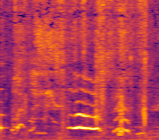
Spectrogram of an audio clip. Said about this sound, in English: Well, I don't know if you can tell by the change in the audio, but... the movie started off with a bang, and so much so that as soon as we got past the opening logo of Marvel Studios, the dog started barking and had to go outside for a walk.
